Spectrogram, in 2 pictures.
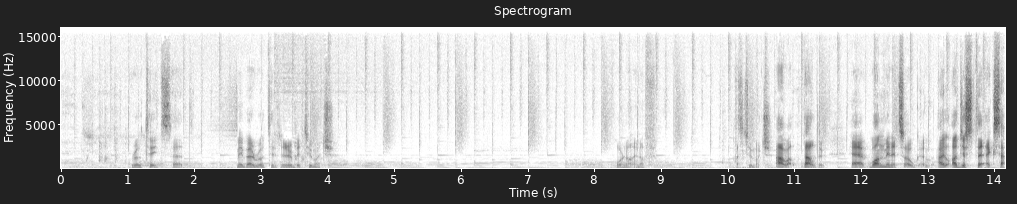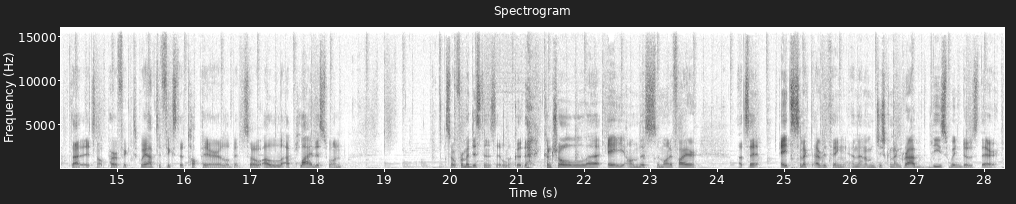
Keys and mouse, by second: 0.2-3.4 drag, 3.4 r, 9.4 shift+middle click, 10.2 ctrl+z, 10.6 middle click, 13.8 shift+middle click, 14.3 middle click, 15.1 Tab, 16.3 Tab, 19.3 middle click, 19.8 shift+middle click, 20.3 middle click, 20.9 ctrl+a, 21.8 Escape, 22.8 ctrl+a, 24.0 click, 24.6 Tab, 25.1 a, 25.5 3, 26.7 a, 26.9 a, 27.2 b.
